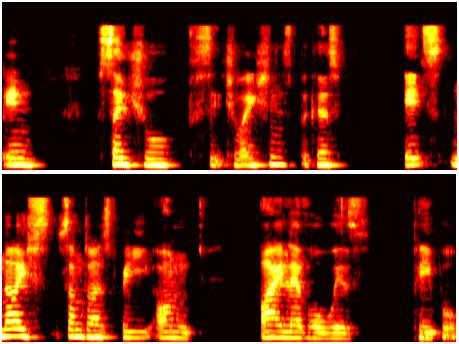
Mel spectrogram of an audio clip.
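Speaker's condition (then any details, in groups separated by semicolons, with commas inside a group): Cerebral palsy; from birth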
